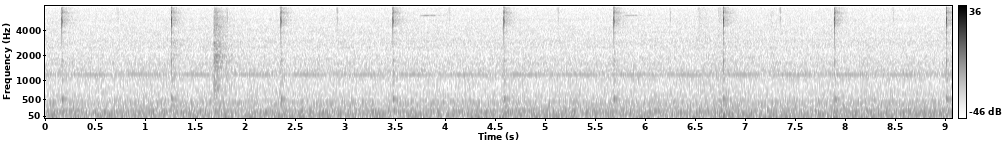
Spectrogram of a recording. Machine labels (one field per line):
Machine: valve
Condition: abnormal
